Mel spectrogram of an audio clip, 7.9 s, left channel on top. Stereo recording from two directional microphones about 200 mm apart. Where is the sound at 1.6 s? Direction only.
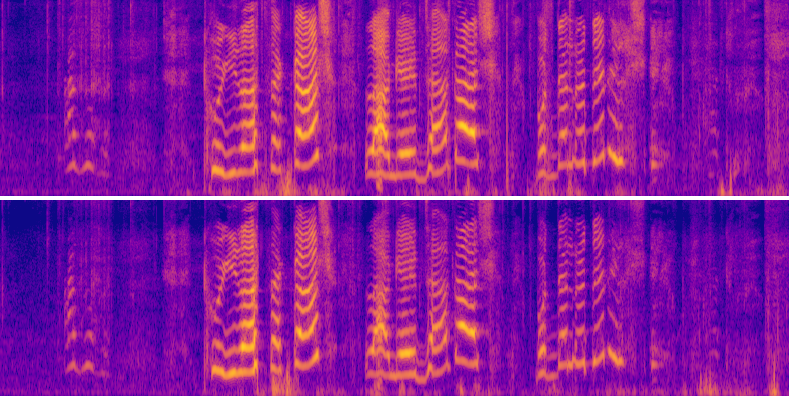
Centre (ahead or behind).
